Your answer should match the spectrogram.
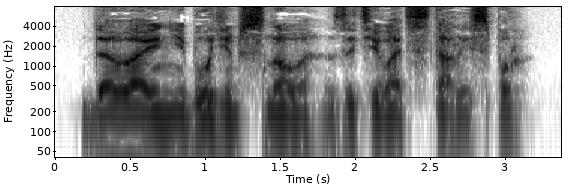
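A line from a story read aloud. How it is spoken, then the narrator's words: Soft. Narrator (Russian): сказала она мягко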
